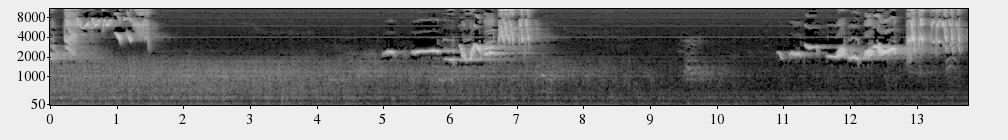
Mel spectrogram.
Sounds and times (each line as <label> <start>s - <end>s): birdsong 0.0s - 1.6s
birdsong 5.0s - 7.7s
birdsong 10.8s - 13.7s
